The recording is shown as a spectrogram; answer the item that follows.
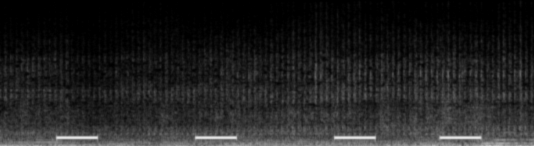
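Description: Film-leader countdown beeps: four short, identical, high electronic beeps about a second apart, one per number of the countdown, over a steady low rumble and hiss.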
